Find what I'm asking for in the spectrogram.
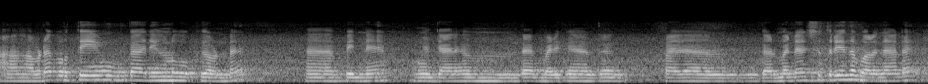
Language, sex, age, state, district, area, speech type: Malayalam, female, 45-60, Kerala, Kottayam, rural, spontaneous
